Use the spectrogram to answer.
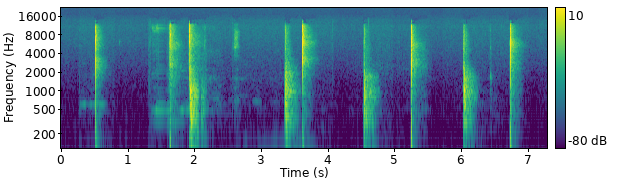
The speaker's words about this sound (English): we're going to go slam those cupboards for you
